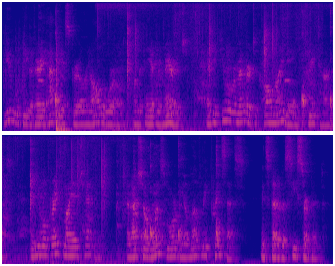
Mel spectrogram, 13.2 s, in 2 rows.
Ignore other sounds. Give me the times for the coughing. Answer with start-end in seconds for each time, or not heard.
0.7-1.3, 5.7-6.8, 9.2-11.0.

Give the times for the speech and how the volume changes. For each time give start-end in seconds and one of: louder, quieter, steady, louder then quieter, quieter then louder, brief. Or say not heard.
0.0-13.1 steady.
